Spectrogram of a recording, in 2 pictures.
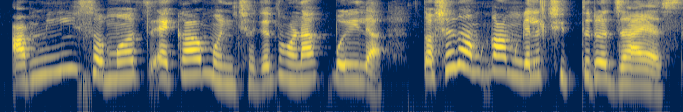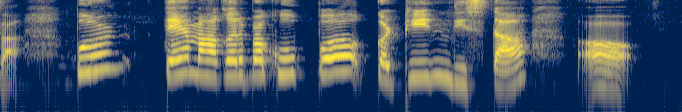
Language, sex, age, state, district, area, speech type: Goan Konkani, female, 18-30, Goa, Salcete, urban, spontaneous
